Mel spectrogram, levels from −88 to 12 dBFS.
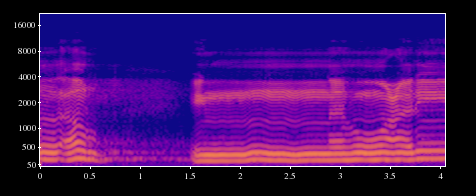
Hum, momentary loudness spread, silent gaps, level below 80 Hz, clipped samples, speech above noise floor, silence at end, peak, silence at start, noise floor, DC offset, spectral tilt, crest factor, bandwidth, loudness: none; 5 LU; none; -70 dBFS; under 0.1%; 28 dB; 0 s; -12 dBFS; 0 s; -51 dBFS; under 0.1%; -7 dB/octave; 12 dB; 9 kHz; -23 LUFS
